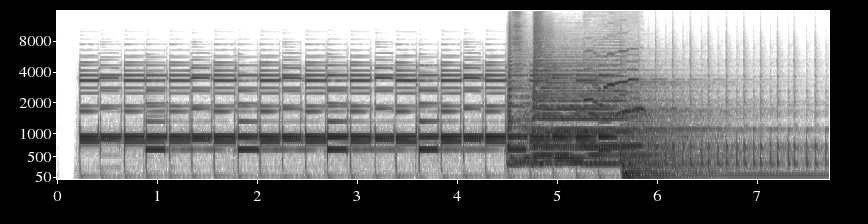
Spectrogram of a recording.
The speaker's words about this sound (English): No, guys, there's a reason I put that theme there from the Twilight Zone, and I'll tell you why.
